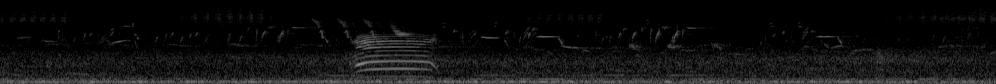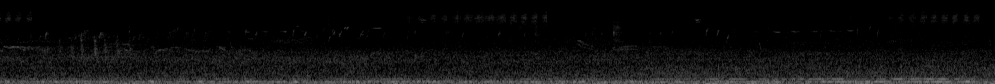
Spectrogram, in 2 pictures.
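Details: Sheep in a field in the Hampshire countryside, ewes with their lambs; a single clear harmonic bleat around the fourth second, with bird chirps, a faint insect buzz and a steady low road rumble underneath.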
